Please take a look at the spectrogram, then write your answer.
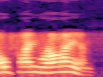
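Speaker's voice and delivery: very high-pitched screaming. Retelling a father screaming to his mother-in-law on the phone: retelling a scream. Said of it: "he screams".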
